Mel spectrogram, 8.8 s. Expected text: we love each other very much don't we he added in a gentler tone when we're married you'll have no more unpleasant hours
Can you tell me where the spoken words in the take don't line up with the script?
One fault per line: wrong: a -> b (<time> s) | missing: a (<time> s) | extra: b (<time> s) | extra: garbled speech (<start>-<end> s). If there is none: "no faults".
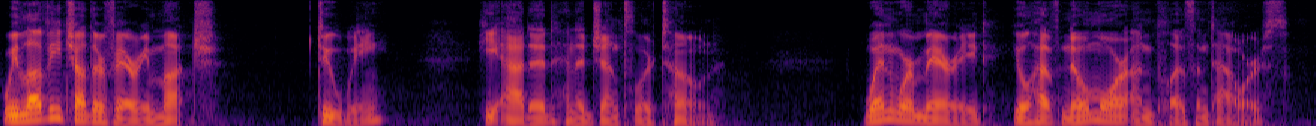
wrong: don't -> do (2.1 s)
